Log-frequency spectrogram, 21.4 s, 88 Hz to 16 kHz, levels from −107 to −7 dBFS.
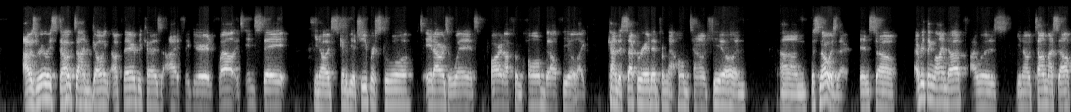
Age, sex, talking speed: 20-39, male, 165 wpm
